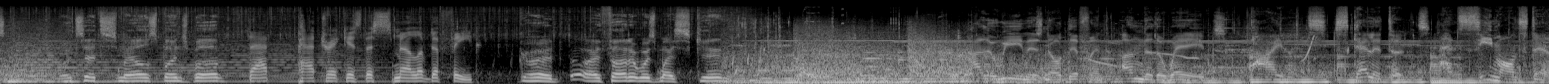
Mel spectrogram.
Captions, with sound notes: What's that smell, SpongeBob? That, Patrick, is the smell of defeat. Good. I thought it was my skin. [thundering] Halloween is no different under the waves. Pirates, skeletons and sea monsters.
